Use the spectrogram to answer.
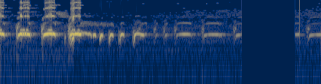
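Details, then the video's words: Local zebra dove lure call: a fast series of short, clipped cooing notes at steady mid pitch, about four per second, fading into softer notes, then a brief silence and a last note. "Suara Pikat Burung Jitu Perkutut Jamin Nyaut Kutut Lokal"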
